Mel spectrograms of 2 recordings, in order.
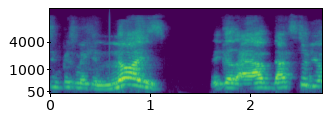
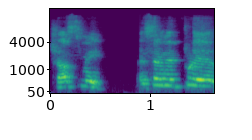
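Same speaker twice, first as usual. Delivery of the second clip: ordinary delivery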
